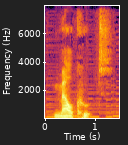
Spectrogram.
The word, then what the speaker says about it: Malkuth: Temple in Malkut. Spelled M-A-L-K-U-T-H. The H is silent.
